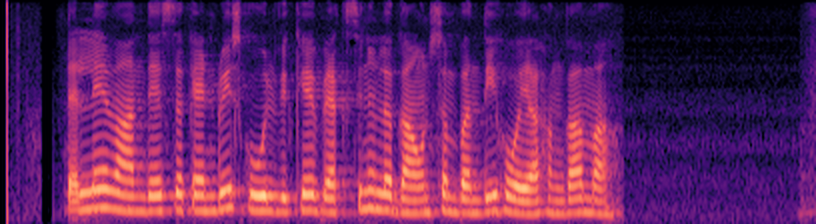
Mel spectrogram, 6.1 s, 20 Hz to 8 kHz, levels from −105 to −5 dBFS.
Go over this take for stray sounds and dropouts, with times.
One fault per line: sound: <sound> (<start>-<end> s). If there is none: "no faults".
no faults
